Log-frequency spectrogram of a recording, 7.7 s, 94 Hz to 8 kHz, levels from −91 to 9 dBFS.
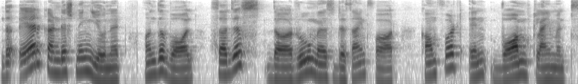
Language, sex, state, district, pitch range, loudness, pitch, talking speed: English, male, Karnataka, Bangalore, 115-175 Hz, -20 LUFS, 135 Hz, 130 wpm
